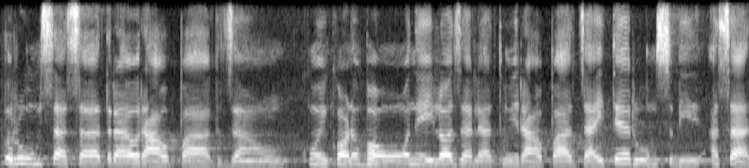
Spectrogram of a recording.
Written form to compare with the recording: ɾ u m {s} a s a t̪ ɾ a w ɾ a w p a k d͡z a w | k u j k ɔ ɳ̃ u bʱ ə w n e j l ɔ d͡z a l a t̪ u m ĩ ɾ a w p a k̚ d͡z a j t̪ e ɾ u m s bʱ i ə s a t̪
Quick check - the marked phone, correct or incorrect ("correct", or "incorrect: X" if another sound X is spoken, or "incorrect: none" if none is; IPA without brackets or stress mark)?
correct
